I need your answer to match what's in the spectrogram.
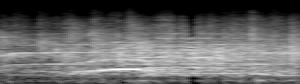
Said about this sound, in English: I want to ask the audience, before the debate starts, among the people who are going to be on stage, can I get a round of applause? Who supports DeSantis?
